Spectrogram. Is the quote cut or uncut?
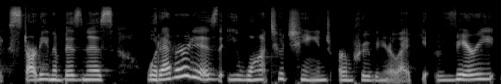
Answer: uncut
